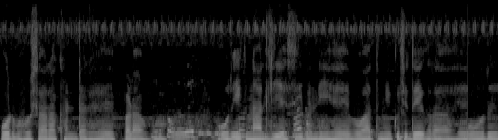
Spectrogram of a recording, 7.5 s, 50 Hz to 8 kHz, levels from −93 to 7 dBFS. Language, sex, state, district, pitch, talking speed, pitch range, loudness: Hindi, female, Uttar Pradesh, Muzaffarnagar, 155 Hz, 155 wpm, 155-160 Hz, -41 LUFS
